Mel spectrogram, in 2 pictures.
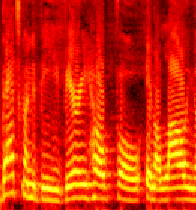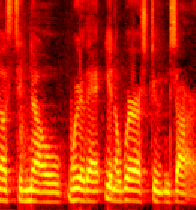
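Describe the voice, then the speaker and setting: With hardly any pauses, a woman speaks in a very deep, low voice at very even loudness and ordinary pitch variation, over noticeable background noise. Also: moderate pace. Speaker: university administrator. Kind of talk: presentation.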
